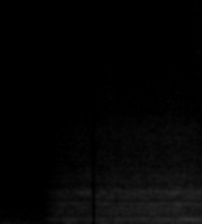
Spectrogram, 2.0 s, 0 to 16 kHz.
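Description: A Nissan Silvia S13 in Forza Horizon 3 starts up about halfway through, then holds a loud, steady engine drone as it drives, with one brief dropout. No voices are heard.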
